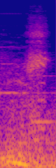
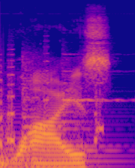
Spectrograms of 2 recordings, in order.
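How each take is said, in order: First: The name does not sound like 'wise'. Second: The name sounds like the English word 'wise'. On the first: The speaker calls it right. "it's apparently supposed to be Ys" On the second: The speaker calls it wrong. "I used to say Wise"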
